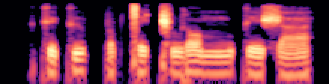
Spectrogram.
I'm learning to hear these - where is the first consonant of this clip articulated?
velum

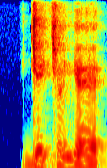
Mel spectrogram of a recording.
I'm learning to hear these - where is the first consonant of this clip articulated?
palate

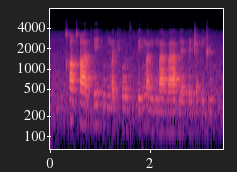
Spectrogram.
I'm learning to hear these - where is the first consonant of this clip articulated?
uvula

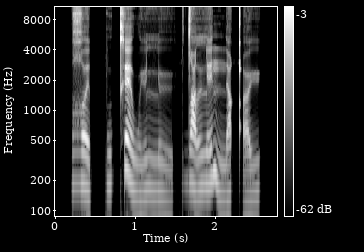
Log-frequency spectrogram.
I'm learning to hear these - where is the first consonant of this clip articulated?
uvula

